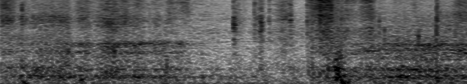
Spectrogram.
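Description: Faint rustling of paper and card as hands handle and turn the pages of a thick handmade junk journal, with a slightly louder soft tap or rustle late on.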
